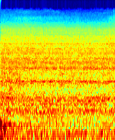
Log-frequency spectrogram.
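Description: Steady room tone between speech: an even low hum and hiss with no distinct events.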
